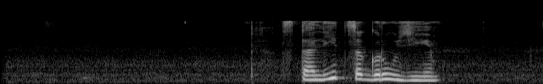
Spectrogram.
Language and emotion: Russian, neutral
